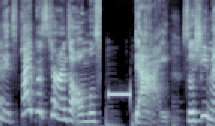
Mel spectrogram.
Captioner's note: beep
